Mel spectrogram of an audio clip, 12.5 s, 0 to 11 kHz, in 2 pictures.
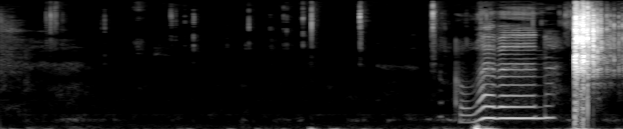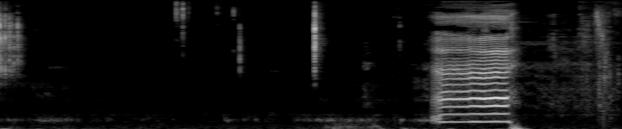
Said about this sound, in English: Wait, no. I mean, I have to roll 11 dice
